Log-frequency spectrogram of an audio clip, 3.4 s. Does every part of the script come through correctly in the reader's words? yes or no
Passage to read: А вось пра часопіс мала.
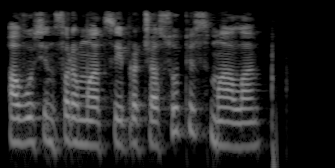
no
